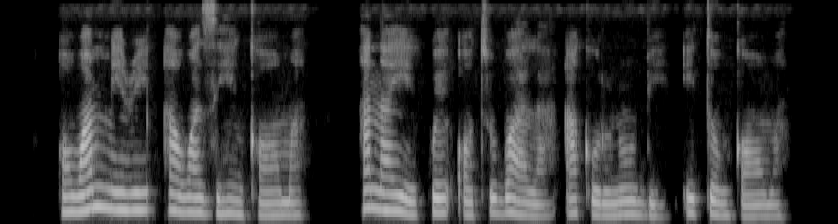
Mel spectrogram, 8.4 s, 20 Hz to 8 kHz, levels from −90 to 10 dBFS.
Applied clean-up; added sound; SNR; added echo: none; none; none; none.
